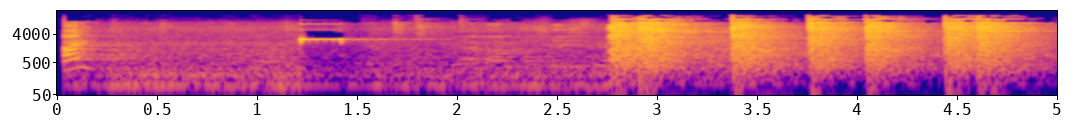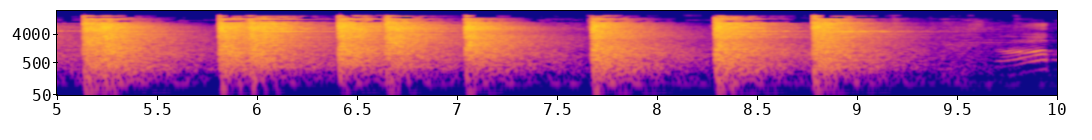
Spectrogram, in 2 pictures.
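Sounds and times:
shot timer beep: 1.2 - 1.8
pistol shots: 2.8 - 9.4
steel targets ringing: 2.8 - 9.5.

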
